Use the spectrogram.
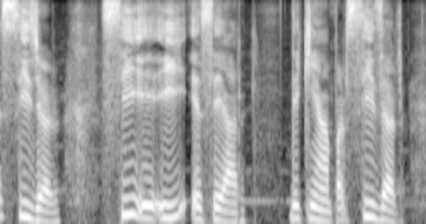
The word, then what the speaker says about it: Caesar: देखिए यहाँ पर सीजर, तो यहाँ पे ए से तो आ होता है। ठीक है, आ होता है तो यहाँ सियाजर होना चाहिए या सियाजर, लेकिन सीजर इसको बोल रहे हैं। ए यहाँ पे साइलेंट हो गया।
